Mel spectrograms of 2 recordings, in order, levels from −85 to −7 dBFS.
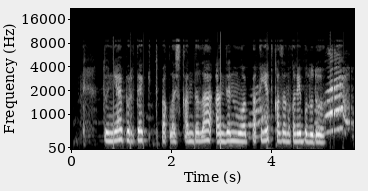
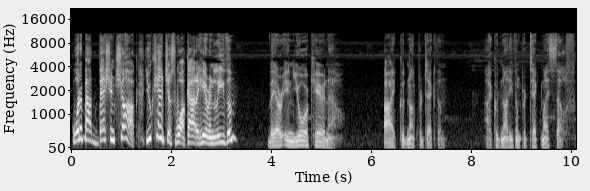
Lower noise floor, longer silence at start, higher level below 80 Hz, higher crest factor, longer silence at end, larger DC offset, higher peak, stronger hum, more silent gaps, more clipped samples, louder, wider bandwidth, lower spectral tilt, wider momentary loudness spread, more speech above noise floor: second, -47 dBFS vs -60 dBFS; first, 0.25 s vs 0.05 s; about the same, -60 dBFS vs -56 dBFS; about the same, 16 dB vs 18 dB; about the same, 0 s vs 0.05 s; neither; second, -6 dBFS vs -2 dBFS; neither; neither; neither; about the same, -21 LUFS vs -19 LUFS; second, 9.6 kHz vs 11 kHz; about the same, -4.5 dB/octave vs -4 dB/octave; second, 8 LU vs 16 LU; second, 26 dB vs 41 dB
